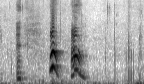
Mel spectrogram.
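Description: A child imitating a dog: two short woofs about a third of a second apart, each falling in pitch, the first louder.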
